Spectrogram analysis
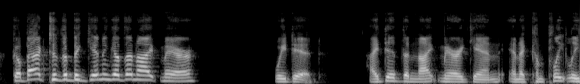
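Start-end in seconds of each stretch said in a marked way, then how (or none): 0.1-2.0 high-pitched mock yell; retold shout without extra volume. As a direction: call an instruction up to the booth. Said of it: "He yelled up to the control booth".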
